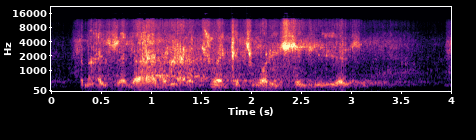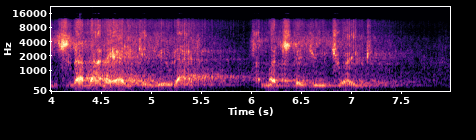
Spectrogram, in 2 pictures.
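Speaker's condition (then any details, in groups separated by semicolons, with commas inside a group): Laryngectomy; needs thumb to talk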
